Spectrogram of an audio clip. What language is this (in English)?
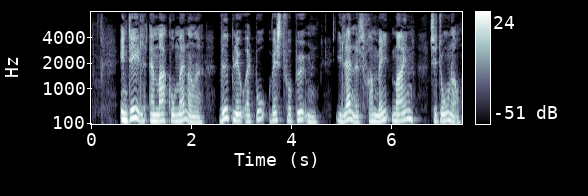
Danish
